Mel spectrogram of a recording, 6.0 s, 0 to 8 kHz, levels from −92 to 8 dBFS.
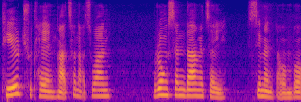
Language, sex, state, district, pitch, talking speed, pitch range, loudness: Mizo, female, Mizoram, Aizawl, 175 Hz, 130 wpm, 150-195 Hz, -18 LUFS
